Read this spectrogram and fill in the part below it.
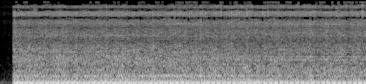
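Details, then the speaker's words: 2007 Jeep Commander after rack and pinion, power steering pump and rear hose replacement: smooth deep even idle, no whine or groan from steering; earlier noise gone after hose change. "Now with that hose changed in the back, we don't have that noise anymore. Everything's all good."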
